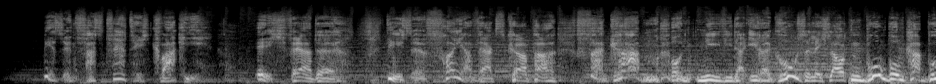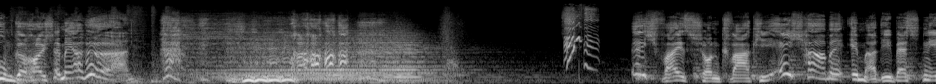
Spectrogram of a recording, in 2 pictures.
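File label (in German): Synchron, Männer; Die Superkitties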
